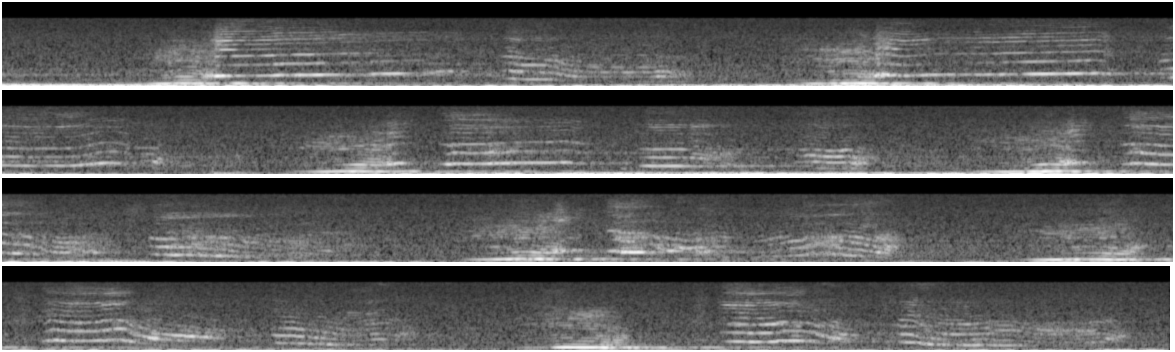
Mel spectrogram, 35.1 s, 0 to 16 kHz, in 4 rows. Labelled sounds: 1.6	3.0	humpback whale, 0.86 to 7.2 kHz
3.8	4.3	humpback whale, 0.80 to 1.4 kHz
6.1	8.3	humpback whale, 1.0 to 6.6 kHz
8.7	9.8	humpback whale, 0.80 to 5.7 kHz
11.0	13.2	humpback whale, 0.80 to 5.3 kHz
13.5	15.2	humpback whale, 0.80 to 3.5 kHz
16.5	18.2	humpback whale, 0.80 to 4.5 kHz
18.7	20.1	humpback whale, 0.96 to 3.1 kHz
21.6	22.8	humpback whale, 0.86 to 2.7 kHz
23.2	24.1	humpback whale, 0.80 to 3.1 kHz
24.7	25.6	humpback whale, 1.2 to 4.9 kHz
26.7	28.7	humpback whale, 0.80 to 4.9 kHz
30.6	34.7	humpback whale, 0.80 to 5.4 kHz

